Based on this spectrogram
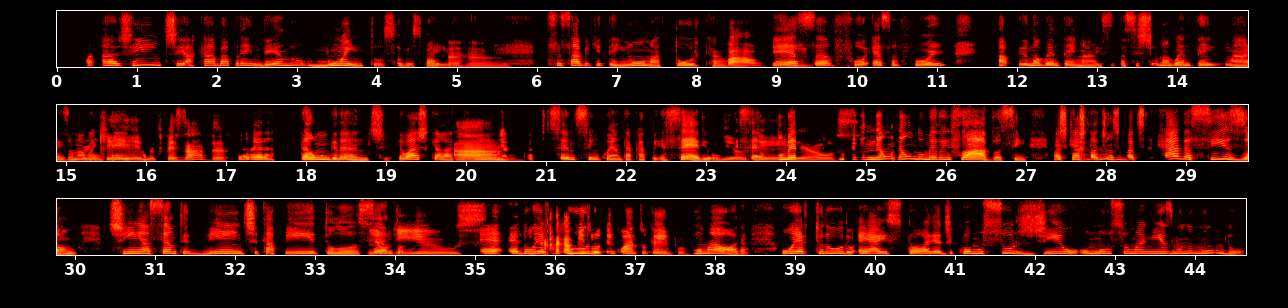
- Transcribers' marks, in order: laugh; in English: "season"; tapping
- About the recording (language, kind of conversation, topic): Portuguese, podcast, O que explica a ascensão de séries internacionais?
